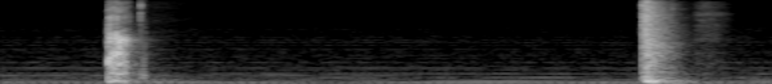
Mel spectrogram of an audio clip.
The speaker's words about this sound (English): Is that the sound of her phone dropping? Yes.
